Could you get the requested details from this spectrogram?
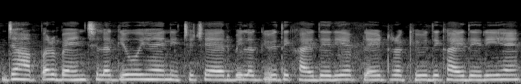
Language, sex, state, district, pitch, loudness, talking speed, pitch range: Hindi, female, Uttar Pradesh, Varanasi, 215 Hz, -14 LUFS, 255 wpm, 210-225 Hz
